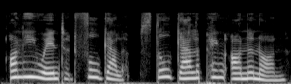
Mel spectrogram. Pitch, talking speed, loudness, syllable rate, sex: 275 Hz, 225 wpm, -15 LUFS, 5.3 syllables/s, female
